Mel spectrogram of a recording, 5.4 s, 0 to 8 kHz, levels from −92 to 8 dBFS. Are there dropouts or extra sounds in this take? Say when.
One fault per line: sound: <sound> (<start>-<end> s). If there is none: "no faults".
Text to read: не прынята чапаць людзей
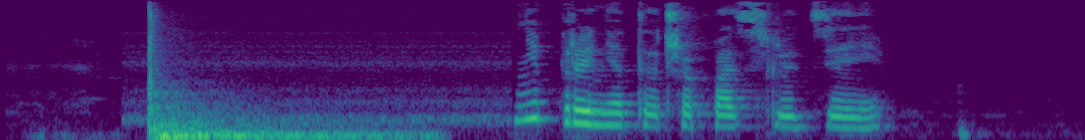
sound: thud (0.7-2.3 s)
